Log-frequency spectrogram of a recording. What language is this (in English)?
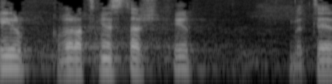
Hebrew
